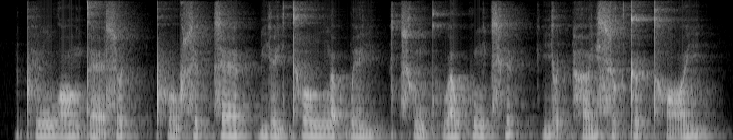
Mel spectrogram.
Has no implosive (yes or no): yes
